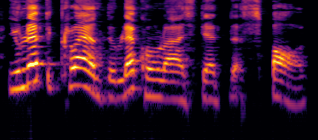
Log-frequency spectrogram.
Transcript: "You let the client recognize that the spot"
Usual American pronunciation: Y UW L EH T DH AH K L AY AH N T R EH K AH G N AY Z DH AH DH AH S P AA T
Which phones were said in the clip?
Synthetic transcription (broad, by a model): Y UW L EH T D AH K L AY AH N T L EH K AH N AY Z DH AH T S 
